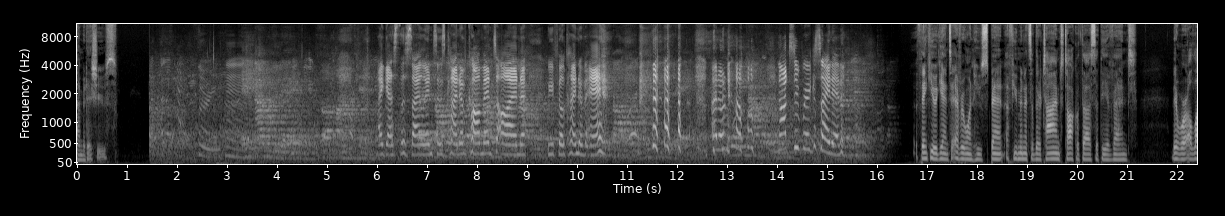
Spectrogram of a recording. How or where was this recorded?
outdoors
